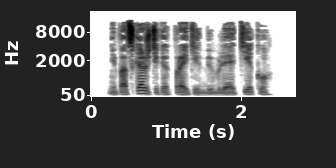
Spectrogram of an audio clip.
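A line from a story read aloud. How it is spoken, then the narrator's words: Gloomy question. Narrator (Russian): мрачно спросил он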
